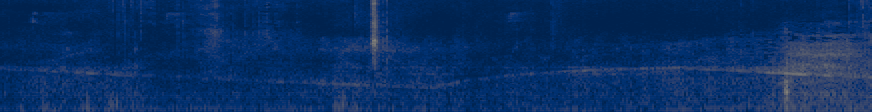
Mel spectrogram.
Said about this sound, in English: Now, you hear the sirens behind me.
